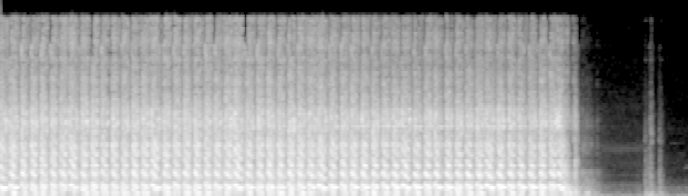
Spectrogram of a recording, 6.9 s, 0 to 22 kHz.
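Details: Dodge Ram 1500 5.2L that shut down while driving: steady, even cranking about three turns a second for over five seconds, never catching; crank, no start. No spark suspected, but the ignition coil then showed spark; the wire to the distributor is checked next.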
